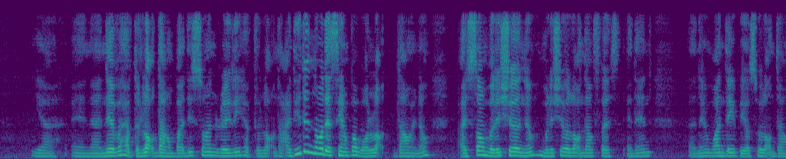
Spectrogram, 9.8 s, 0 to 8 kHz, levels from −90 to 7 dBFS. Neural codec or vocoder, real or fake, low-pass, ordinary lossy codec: none; real; 7.2 kHz; none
